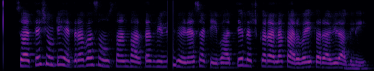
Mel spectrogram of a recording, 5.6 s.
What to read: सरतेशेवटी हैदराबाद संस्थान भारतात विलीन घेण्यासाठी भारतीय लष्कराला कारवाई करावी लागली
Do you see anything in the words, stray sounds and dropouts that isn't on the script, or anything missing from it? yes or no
yes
